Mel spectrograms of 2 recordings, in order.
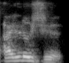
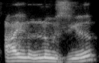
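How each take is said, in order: First: "I lose you" said as "I loo-zhoo"; "I lose you" run together with a zh; merged consonants. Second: "I lose you" slow, z and y separate; three careful words, "I lose you"; slow "I lose you" with a clean z; slow English. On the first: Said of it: "It becomes". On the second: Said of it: "it's slow English". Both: Shown as a demonstration.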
